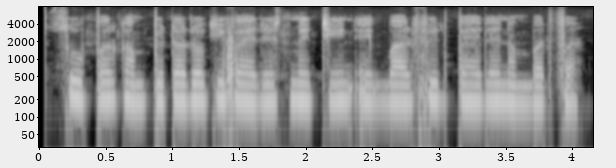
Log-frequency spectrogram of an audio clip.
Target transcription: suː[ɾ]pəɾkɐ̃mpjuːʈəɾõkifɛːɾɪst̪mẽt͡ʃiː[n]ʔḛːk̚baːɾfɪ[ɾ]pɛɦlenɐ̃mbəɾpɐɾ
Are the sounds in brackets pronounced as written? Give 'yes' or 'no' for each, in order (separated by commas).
no, yes, yes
